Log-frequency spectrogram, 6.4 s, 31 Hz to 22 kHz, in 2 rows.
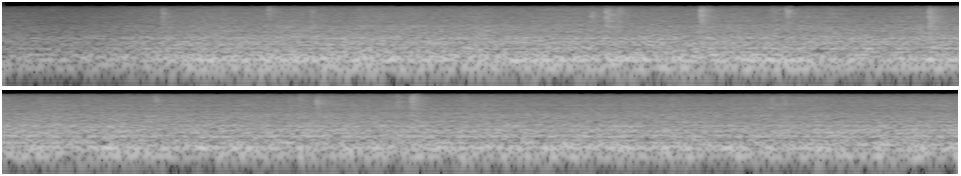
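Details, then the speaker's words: Sonofresco 2 lb gas fluid-bed coffee roaster at 185 °C (365 °F): scattered sharp pops, a few per second, over a steady roaring fan as the beans go through first crack. "here we are at 185 degree, which is, let's see, which is 365 Fahrenheit. That's where the first crack started. And it's going through the first crack."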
